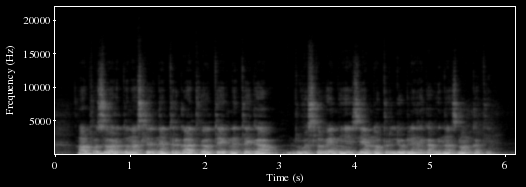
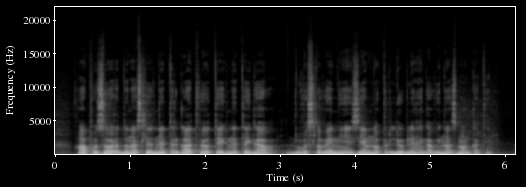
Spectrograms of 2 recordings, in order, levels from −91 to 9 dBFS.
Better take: second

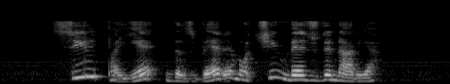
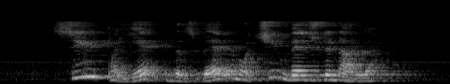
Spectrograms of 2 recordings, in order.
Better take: first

